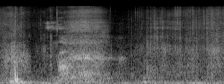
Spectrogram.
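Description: Gritty crunching and scraping of mould material being broken away from a fresh metal casting: a short scrape at the start, then a louder crunch about half a second in.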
